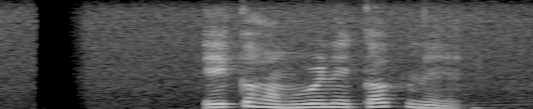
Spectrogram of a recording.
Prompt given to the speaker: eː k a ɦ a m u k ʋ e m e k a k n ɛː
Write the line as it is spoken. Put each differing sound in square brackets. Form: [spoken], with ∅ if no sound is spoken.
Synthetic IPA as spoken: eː k [ə] ɦ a m u [∅] ʋ e [n] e k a k n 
